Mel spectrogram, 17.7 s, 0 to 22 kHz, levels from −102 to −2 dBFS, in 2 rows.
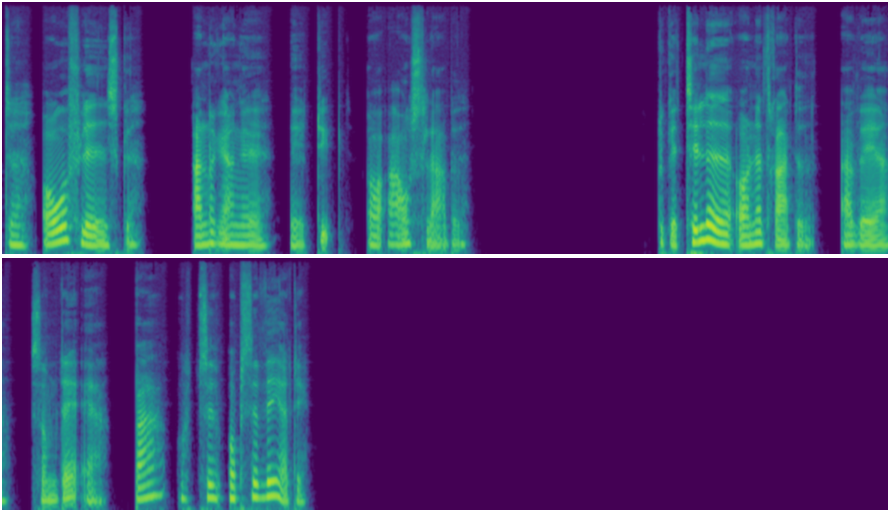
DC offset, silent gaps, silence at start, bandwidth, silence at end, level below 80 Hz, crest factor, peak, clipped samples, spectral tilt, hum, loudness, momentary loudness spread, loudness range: under 0.1%; 1.56-1.90 s, 3.60-3.65 s, 4.84-6.41 s, 8.31-8.39 s, 10.07-10.20 s; 0.05 s; 20 kHz; 5.85 s; -50 dBFS; 22 dB; -2 dBFS; under 0.1%; -5.5 dB/octave; none; -21 LUFS; 16 LU; 8 LU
